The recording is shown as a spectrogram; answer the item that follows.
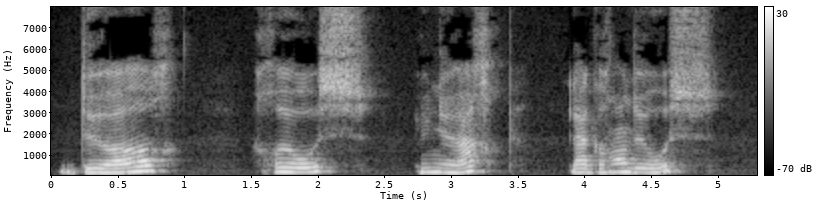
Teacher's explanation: On prononce aussi les schwa devant un H aspiré.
